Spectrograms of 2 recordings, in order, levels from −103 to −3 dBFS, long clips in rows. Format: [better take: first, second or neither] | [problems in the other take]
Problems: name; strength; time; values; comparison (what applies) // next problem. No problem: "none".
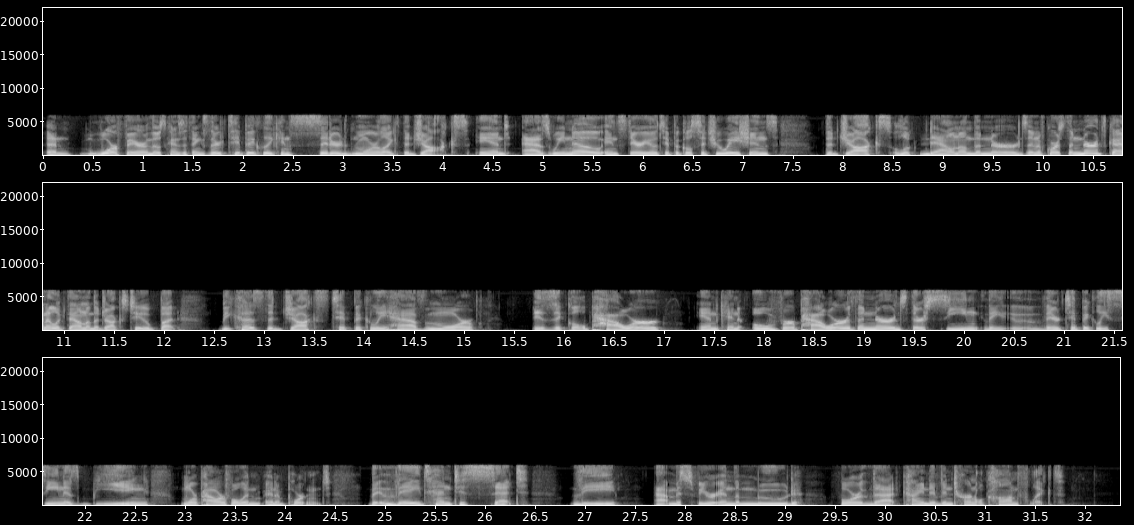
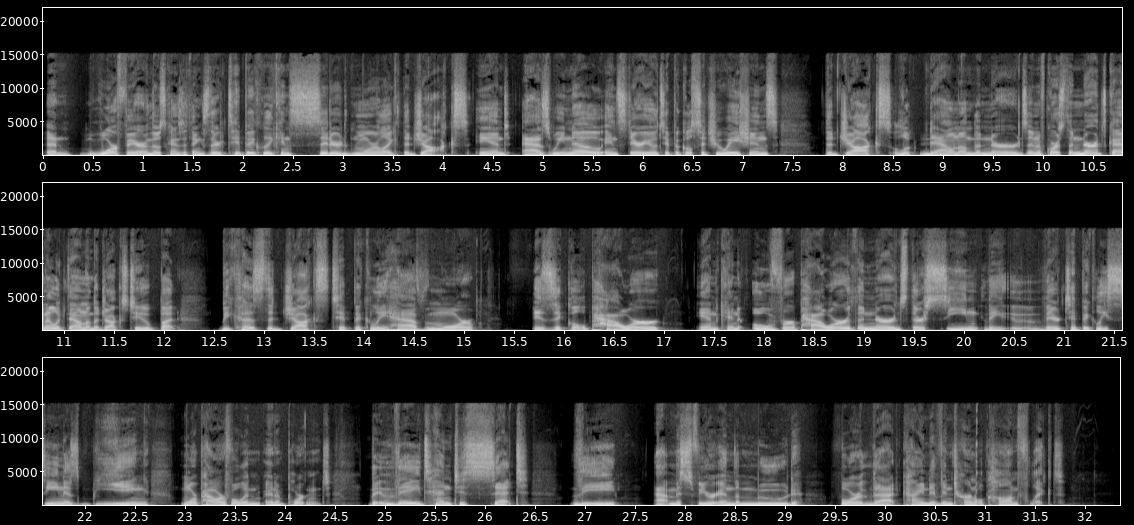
second | garbled, watery; slightly; nothing above 6 kHz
